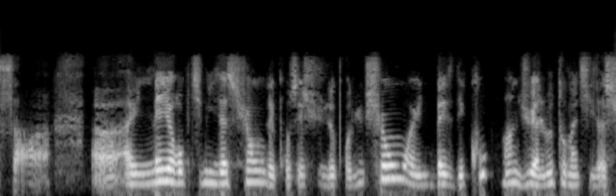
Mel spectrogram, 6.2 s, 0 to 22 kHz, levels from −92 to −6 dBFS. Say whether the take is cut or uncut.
uncut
